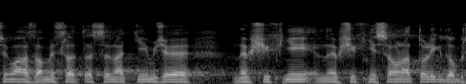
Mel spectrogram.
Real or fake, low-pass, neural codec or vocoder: real; 7.2 kHz; none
